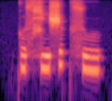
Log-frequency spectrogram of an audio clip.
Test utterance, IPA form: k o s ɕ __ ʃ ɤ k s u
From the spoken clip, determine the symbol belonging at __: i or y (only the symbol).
i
